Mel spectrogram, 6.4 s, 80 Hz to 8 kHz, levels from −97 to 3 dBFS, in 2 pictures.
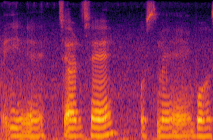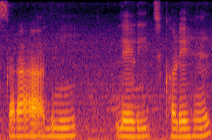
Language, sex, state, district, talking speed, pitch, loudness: Hindi, female, Odisha, Sambalpur, 95 wpm, 145 Hz, -19 LUFS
